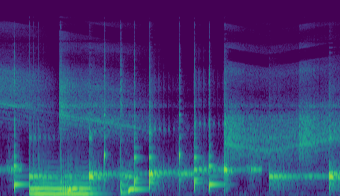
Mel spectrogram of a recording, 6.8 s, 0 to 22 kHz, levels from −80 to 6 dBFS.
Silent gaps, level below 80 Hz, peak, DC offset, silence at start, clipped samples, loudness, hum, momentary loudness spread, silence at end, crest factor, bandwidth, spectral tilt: none; -24 dBFS; 0 dBFS; under 0.1%; 0 s; under 0.1%; -18 LUFS; none; 14 LU; 0 s; 16 dB; 13.5 kHz; -8 dB/octave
